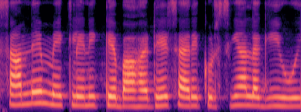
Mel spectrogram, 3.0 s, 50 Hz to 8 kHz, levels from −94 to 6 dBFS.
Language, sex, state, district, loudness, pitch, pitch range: Hindi, female, Jharkhand, Garhwa, -16 LUFS, 235 Hz, 225-245 Hz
